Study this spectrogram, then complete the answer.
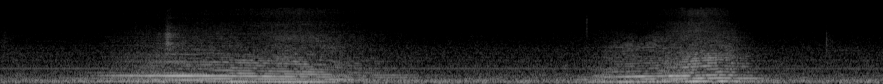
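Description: A young man sings long, wavering notes.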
